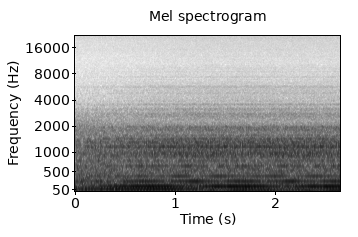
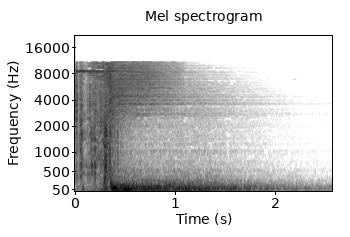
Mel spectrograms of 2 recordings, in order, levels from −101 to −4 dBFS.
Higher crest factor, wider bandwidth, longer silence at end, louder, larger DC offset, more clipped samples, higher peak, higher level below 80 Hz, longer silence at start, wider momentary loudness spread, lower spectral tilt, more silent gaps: second, 12 dB vs 18 dB; second, 3.3 kHz vs 11.5 kHz; second, 0 s vs 0.65 s; about the same, -16 LUFS vs -18 LUFS; neither; neither; about the same, -2 dBFS vs -2 dBFS; first, -18 dBFS vs -24 dBFS; about the same, 0 s vs 0 s; second, 4 LU vs 20 LU; first, -11 dB/octave vs -3.5 dB/octave; neither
